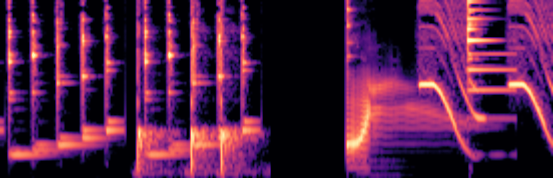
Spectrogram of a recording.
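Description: Cartoon sound effects over children's music: a quick run of bright plinking notes, a brief silence about two seconds in, then one rising glide and two quick falling glides as the cartoon tractor's wheels and body pop into place.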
